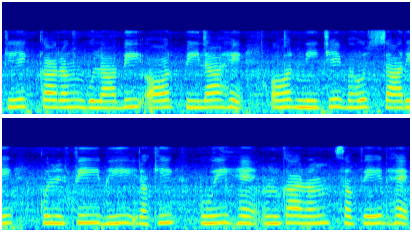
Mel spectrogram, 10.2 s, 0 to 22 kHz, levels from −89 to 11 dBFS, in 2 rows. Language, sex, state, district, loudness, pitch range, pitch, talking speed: Hindi, female, Maharashtra, Sindhudurg, -25 LUFS, 245-260 Hz, 255 Hz, 115 wpm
